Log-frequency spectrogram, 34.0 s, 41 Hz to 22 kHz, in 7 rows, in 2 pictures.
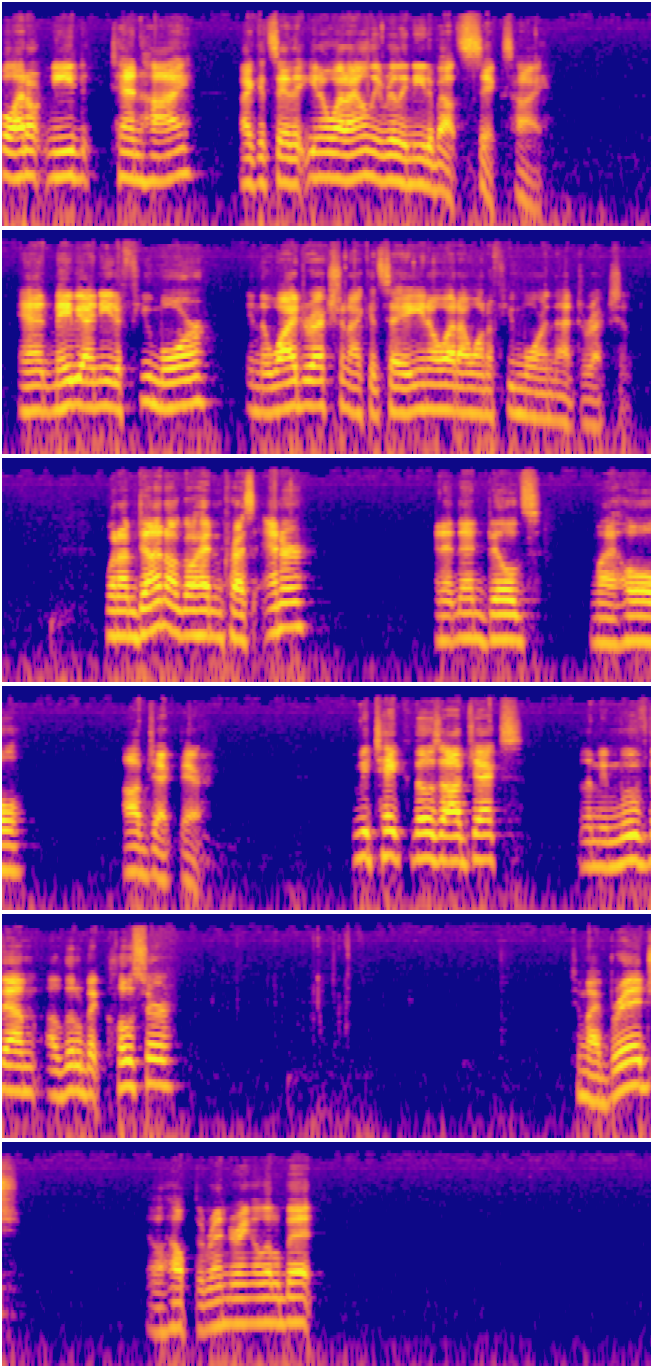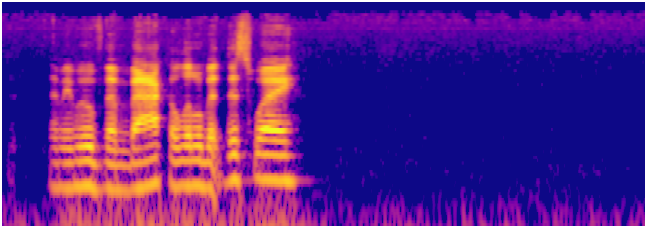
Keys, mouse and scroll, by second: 1.2 click, 2.8-3.5 typing, 5.8 click, 7.1-8.0 typing, 12.1 Return, 15.7 right click, 16.0 middle click, 16.1 middle click, 16.2-16.8 middle click, 16.6 middle click, 18.3 right click, 20.4 click, 21.4-22.4 typing, 23.9 click, 27.7 click, 28.0 click, 29.2 right click, 29.6 right click, 30.4 click, 33.9 click, 33.9 right click.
